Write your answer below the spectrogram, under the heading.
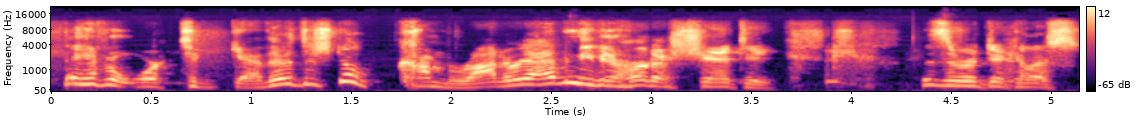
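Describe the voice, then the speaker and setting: A quiet, rumbling put-on character voice speaks at a fairly high pitch and moderate pace with very wide pitch swings. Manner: loud grumbling, complaining.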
